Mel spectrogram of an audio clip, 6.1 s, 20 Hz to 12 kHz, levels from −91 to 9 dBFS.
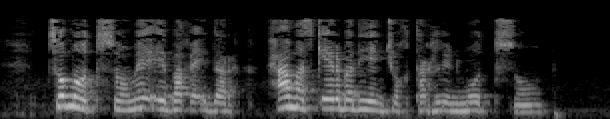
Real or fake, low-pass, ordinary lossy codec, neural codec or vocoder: real; 7.2 kHz; MP3, 32 kbps; none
